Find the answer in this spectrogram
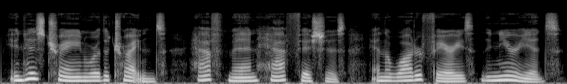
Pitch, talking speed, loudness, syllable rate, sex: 170 Hz, 170 wpm, -15 LUFS, 4.4 syllables/s, female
